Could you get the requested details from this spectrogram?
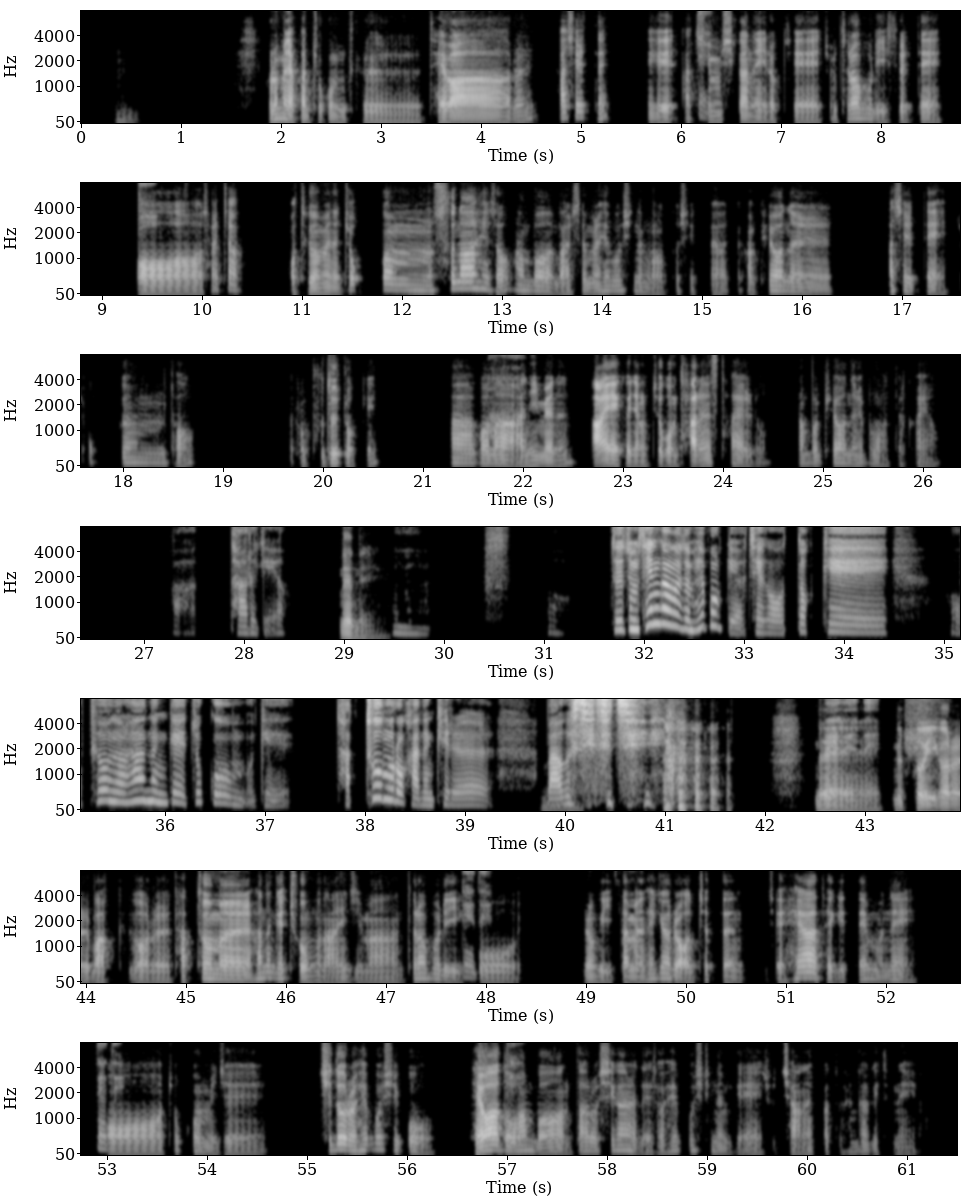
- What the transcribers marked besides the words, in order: other background noise; teeth sucking; laugh; laughing while speaking: "수 있을지"; laugh
- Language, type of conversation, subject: Korean, advice, 다투는 상황에서 더 효과적으로 소통하려면 어떻게 해야 하나요?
